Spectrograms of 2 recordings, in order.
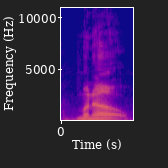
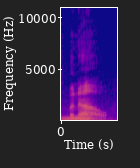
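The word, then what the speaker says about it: Manon: I tried Mono. It's actually official. That's how you pronounce her name. That's how the game says it. It says Mono.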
